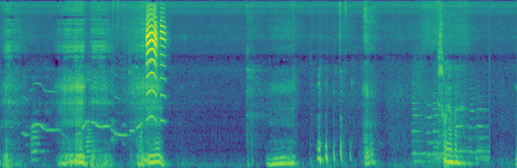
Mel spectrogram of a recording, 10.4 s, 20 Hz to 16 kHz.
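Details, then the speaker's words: Sleeping Golden Retriever snoring loudly: about four low, rumbling snores with background music playing over them. "你知道吗？我是他身上360度环声呼噜，而且是骨传，太响了，贝贝，贝贝，舒服，呼噜声小一点，呼噜声小一点，这个枕头不称职。"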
